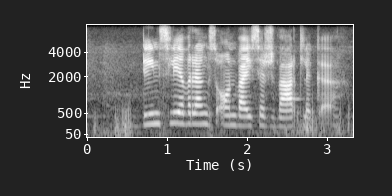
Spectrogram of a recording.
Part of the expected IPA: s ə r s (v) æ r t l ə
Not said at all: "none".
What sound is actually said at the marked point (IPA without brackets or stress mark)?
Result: v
